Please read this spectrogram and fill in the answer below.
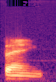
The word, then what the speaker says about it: thang: Uh, one thing that a lot of people talk about in Alabama, they call it the Alabama white thing, and it's thing T H A N G. You have to spell it. So not thing,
